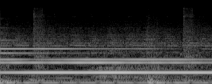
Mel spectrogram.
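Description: Large brass ship's bell, struck once by its lanyard just before, ringing on in one long steady tone made of several pitches.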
